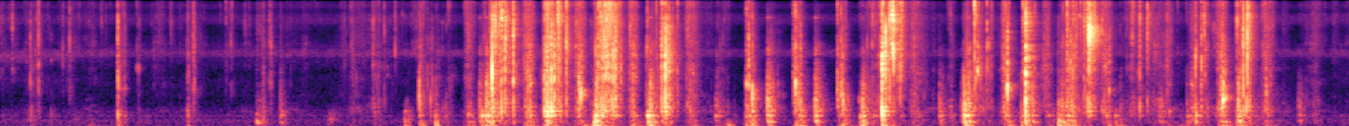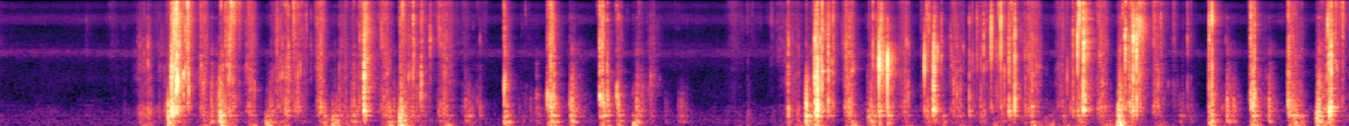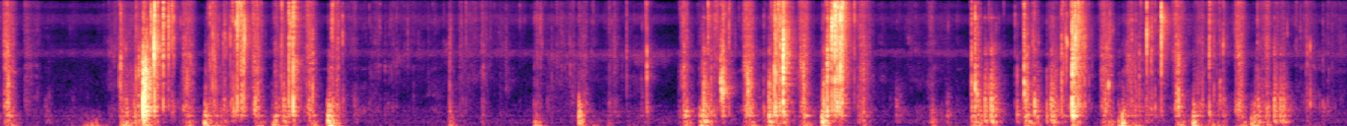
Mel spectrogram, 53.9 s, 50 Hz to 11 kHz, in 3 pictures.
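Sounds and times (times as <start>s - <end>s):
slime crackling and popping: 6.5s - 9.2s, 11.6s - 12.2s, 13.0s - 16.8s, 28.8s - 33.5s, 37.8s - 40.2s, 45.5s - 47.6s, 49.6s - 52.6s.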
